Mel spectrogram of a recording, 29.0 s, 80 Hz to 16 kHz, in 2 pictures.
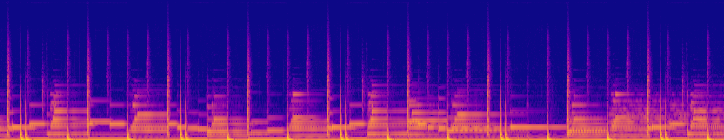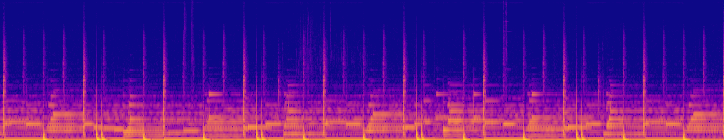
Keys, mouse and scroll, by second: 1.8 scroll down 1, 2.0-5.1 middle drag, 6.7 scroll up 1, 6.7-8.3 middle drag, 8.3 scroll down 1, 8.5-9.5 middle drag, 9.5 Tab, 10.2-14.8 middle drag, 14.8 scroll up 1, 15.1-15.7 middle drag, 15.7 click, 16.6 drag, 17.5 a, 19.7 ctrl+t, 21.5 click, 22.3 g, 23.9 middle click, 24.6 g, 25.8-27.0 middle drag, 27.0-27.3 scroll down 1, 27.3-27.7 middle drag, 27.7 Tab, 28.1 middle click, 28.6 shift+d.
